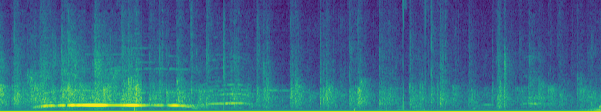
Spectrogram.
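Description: Congregation applauding, with separate hand claps throughout. About half a second in, one voice calls out on a long held note lasting over a second, and there is a shorter rising call just after.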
